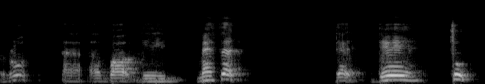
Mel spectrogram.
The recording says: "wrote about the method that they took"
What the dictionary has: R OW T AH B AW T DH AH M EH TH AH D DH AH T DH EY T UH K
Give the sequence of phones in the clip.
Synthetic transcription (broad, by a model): R OW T AH B AW T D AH M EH S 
